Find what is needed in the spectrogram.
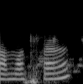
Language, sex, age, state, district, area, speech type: Odia, female, 18-30, Odisha, Sambalpur, rural, conversation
